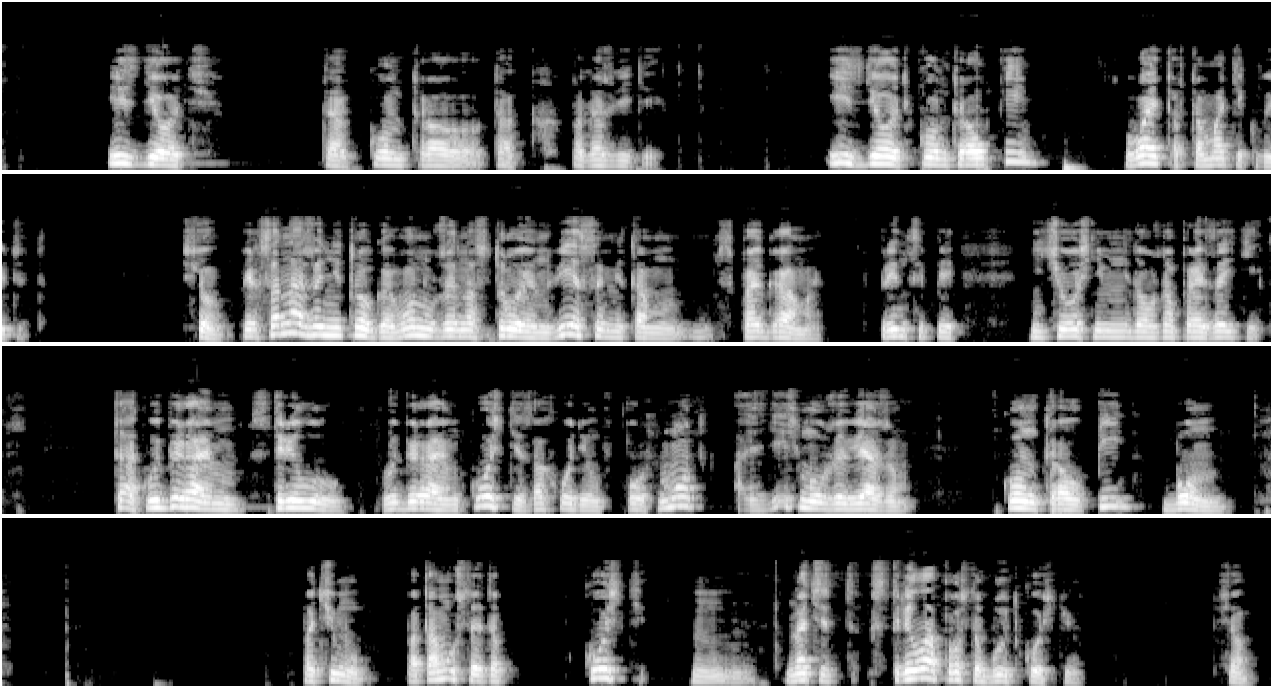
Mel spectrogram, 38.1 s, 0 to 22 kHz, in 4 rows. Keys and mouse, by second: 0.0-1.5 drag, 5.0-6.0 drag, 7.1 ctrl+p, 18.6 shift+middle click, 20.0 click, 21.6 shift+click, 22.9-23.9 drag, 24.5 click, 26.8 ctrl+p, 28.9 ctrl+p.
